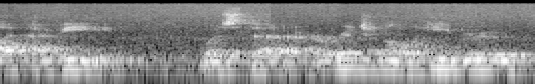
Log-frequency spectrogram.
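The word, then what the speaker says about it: אביב: And they probably, a lot of times, will pronounce the V with a B, so you don't know, Abib, you know?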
